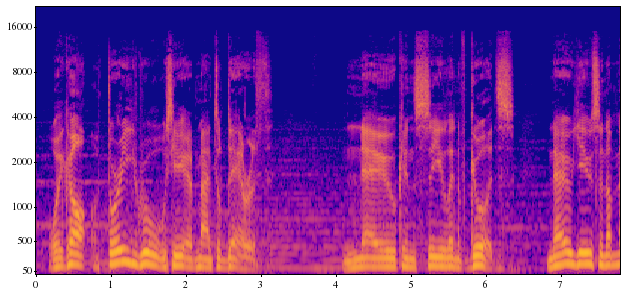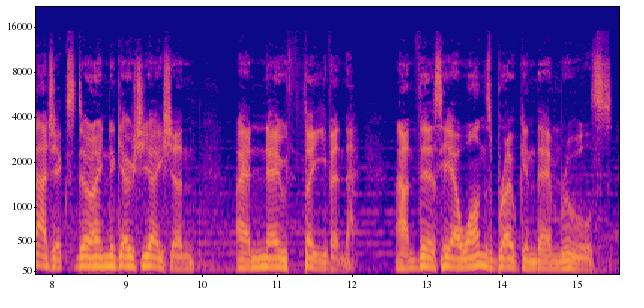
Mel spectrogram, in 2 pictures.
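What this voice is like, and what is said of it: Put-on fantasy character accent. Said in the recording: “totally doing the wrong accent for this Duergar”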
